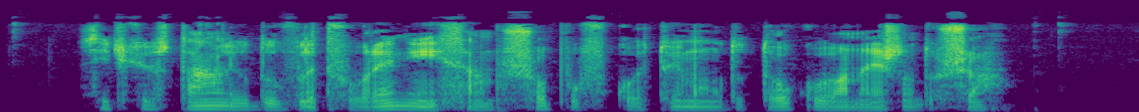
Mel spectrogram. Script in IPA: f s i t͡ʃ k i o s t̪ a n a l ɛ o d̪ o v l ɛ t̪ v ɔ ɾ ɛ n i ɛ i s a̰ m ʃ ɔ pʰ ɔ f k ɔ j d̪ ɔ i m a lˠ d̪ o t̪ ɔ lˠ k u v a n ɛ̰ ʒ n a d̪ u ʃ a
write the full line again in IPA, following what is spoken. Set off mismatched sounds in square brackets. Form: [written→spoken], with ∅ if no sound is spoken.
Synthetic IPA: f s i t͡ʃ k i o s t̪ a n a l [ɛ→i] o d̪ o v l ɛ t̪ v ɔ ɾ ɛ n i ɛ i s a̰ m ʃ ɔ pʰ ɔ f k ɔ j [d̪→t̪] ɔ i m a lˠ d̪ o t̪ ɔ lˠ k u v a n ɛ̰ ʒ n a d̪ u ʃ a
